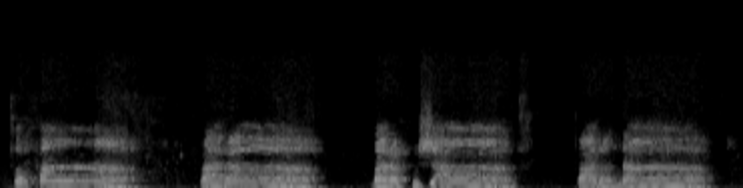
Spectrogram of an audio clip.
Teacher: Última sílaba prolongada, sílaba tônica, terminada em A, vai ser acentuada. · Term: última sílaba tônica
